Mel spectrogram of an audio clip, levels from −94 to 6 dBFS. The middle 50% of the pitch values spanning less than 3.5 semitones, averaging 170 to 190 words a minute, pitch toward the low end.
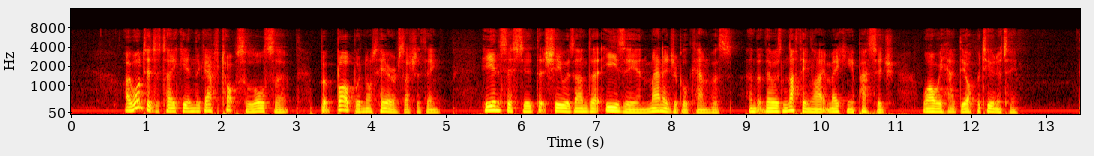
No: average, 4.1 semitones; average, 185 wpm; low, 100 Hz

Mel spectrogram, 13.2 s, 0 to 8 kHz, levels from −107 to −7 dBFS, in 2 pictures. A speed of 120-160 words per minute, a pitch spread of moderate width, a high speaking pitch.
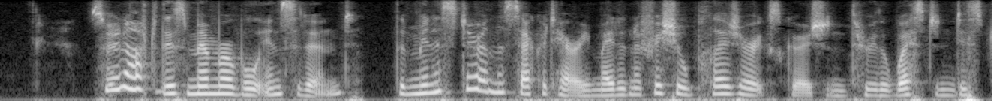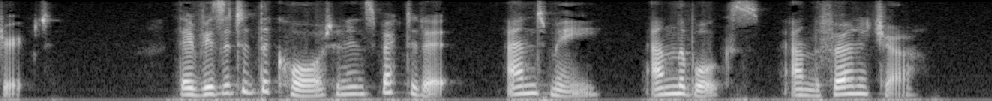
Yes: average, 150 wpm; average, 4.4 semitones; high, 215 Hz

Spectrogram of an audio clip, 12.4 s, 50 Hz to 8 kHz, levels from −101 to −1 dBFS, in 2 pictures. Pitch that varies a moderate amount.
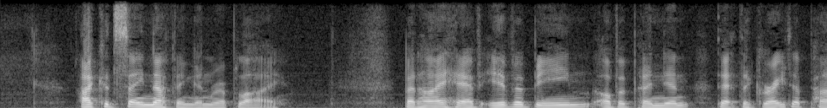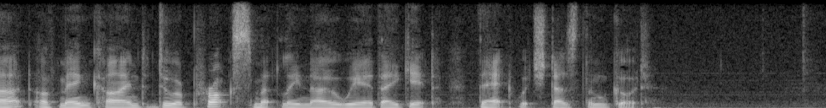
Yes: average, 3.4 semitones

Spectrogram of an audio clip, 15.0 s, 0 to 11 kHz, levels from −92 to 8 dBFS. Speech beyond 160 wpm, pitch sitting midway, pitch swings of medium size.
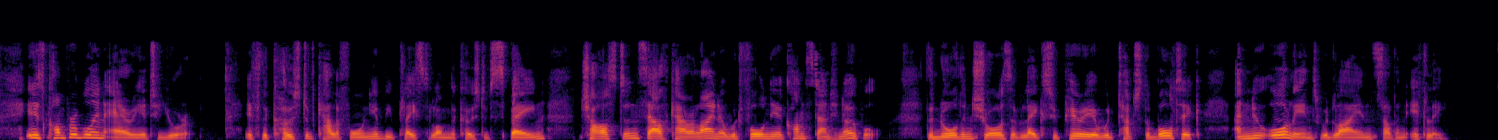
Yes: average, 175 wpm; medium, 145 Hz; average, 4.5 semitones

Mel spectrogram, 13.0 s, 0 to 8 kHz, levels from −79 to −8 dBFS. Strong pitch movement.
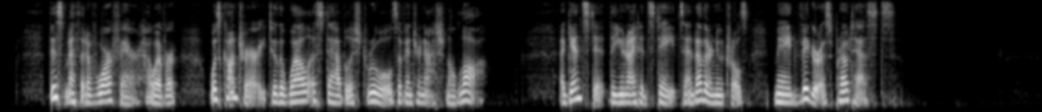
No: average, 3.7 semitones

